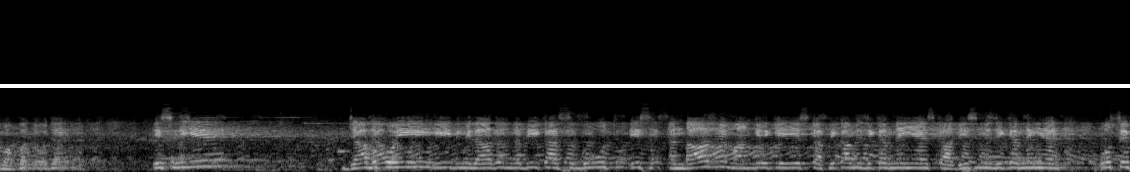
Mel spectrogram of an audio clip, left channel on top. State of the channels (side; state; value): left; silent; digital silence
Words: محبت ہو جائے. اس لیے جب کوئی عید میلاد النبی کا ثبوت اس انداز میں مانگے کہ اس کا فقہ میں ذکر نہیں ہے، اس کا حدیث میں ذکر نہیں ہے، اس سے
